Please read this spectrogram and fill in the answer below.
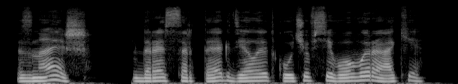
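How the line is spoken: Low voice. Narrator (Russian): низким голосом сказал Гаррисон

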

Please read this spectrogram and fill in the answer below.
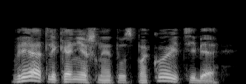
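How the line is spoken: Quiet. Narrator (Russian): тихо промолвил

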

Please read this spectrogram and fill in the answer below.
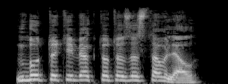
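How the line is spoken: Scoffing snort. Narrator (Russian): хмыкнул Гарольд

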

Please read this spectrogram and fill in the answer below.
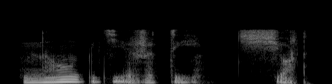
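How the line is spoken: Gritted through teeth. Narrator (Russian): процедил наемник

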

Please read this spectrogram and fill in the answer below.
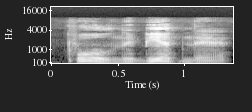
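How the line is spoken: Tender whisper. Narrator (Russian): ласково шептала Прилежаева

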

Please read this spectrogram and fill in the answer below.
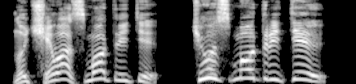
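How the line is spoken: Desperate shout. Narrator (Russian): закричал он отчаянно

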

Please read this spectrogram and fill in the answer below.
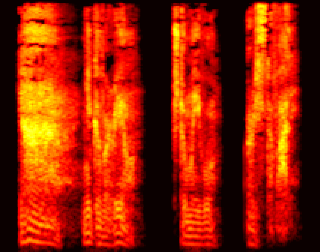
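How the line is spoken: Sigh. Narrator (Russian): вздохнул англичанин

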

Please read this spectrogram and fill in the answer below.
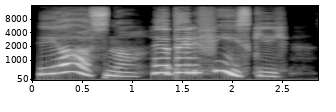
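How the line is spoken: Breathed out. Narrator (Russian): выдохнула я

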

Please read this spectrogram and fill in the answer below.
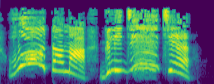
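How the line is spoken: Shrill screech, toothless old woman. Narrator (Russian): одна беззубая, сморщенная, словно печеное яблоко старуха, пронзительно завизжала

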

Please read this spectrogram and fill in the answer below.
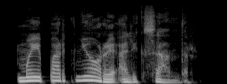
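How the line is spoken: Forced calm. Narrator (Russian): как мог спокойно произнес я

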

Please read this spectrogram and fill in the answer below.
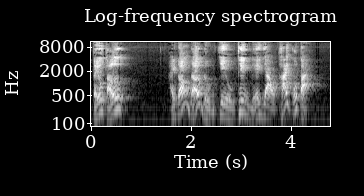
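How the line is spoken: Shouting. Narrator (Vietnamese): Hét

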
